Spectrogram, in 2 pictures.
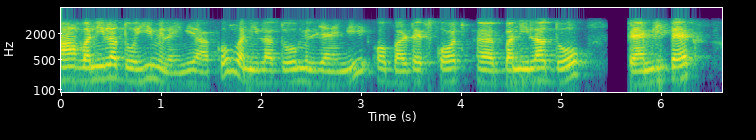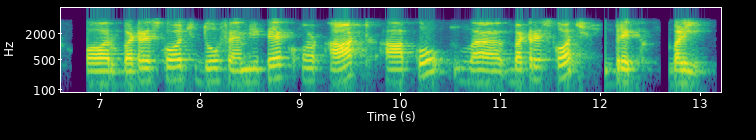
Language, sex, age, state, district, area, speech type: Hindi, male, 18-30, Rajasthan, Jaipur, urban, conversation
